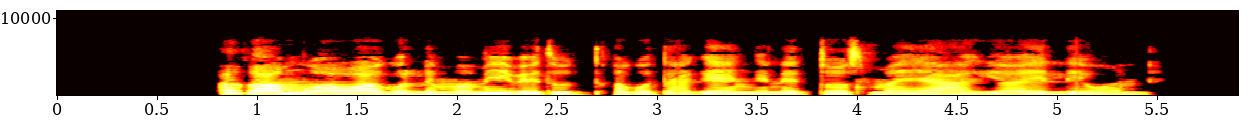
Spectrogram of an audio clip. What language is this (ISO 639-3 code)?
kln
